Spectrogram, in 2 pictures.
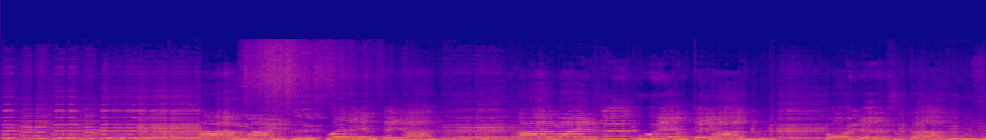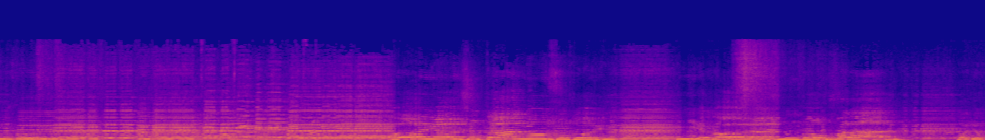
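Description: Accordion playing a lively, ornamented folk melody as an instrumental interlude between the sung verses of a Portuguese desgarrada.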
